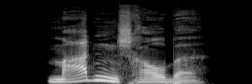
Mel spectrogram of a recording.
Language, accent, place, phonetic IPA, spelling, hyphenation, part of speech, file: German, Germany, Berlin, [ˈmaːdn̩ˌʃʁaʊ̯bə], Madenschraube, Ma‧den‧schrau‧be, noun, De-Madenschraube.ogg
- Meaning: set screw (A screw with threads the entire length and no head.)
